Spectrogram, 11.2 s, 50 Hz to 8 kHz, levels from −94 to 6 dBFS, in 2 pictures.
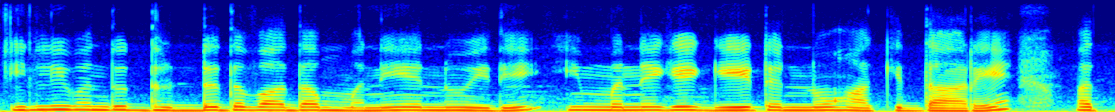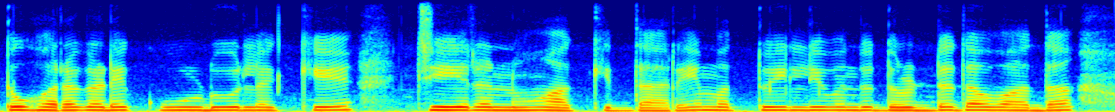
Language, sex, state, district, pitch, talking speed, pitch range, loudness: Kannada, female, Karnataka, Bidar, 215 Hz, 100 wpm, 205-220 Hz, -16 LUFS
